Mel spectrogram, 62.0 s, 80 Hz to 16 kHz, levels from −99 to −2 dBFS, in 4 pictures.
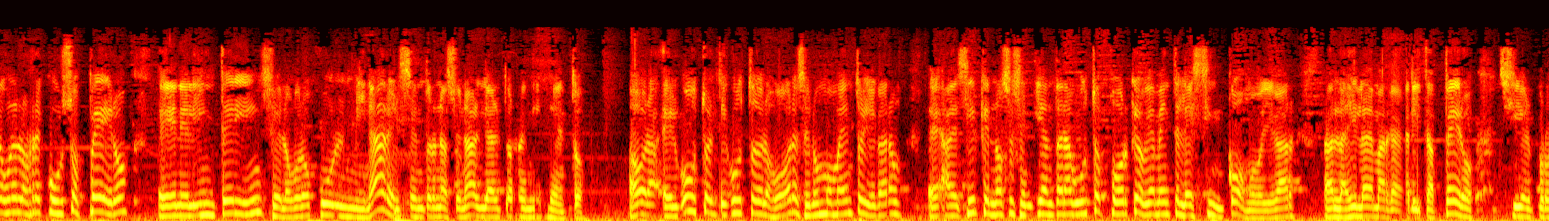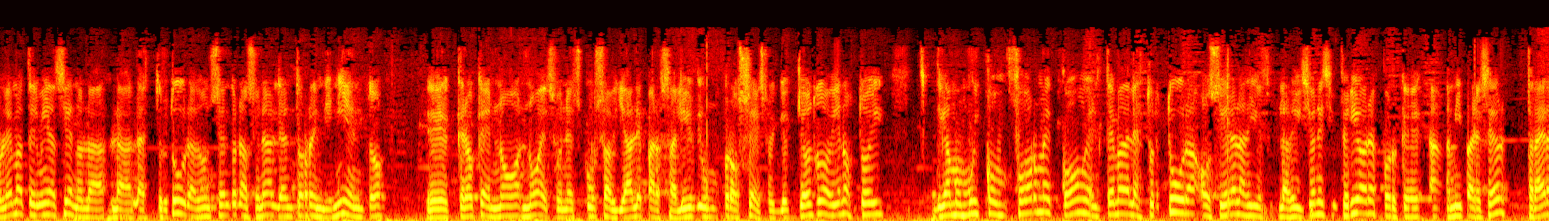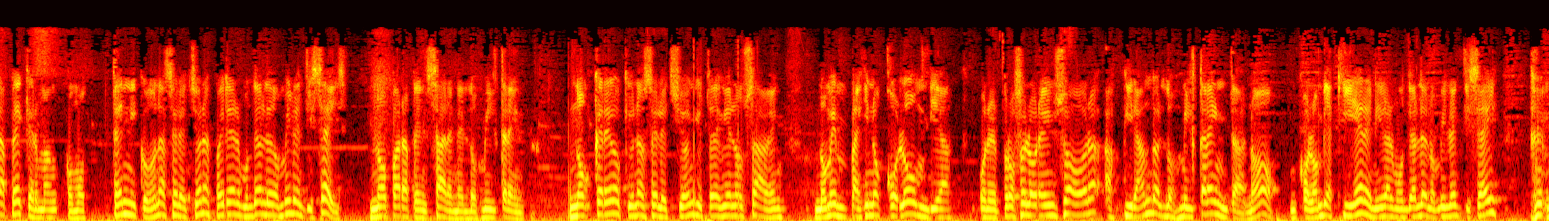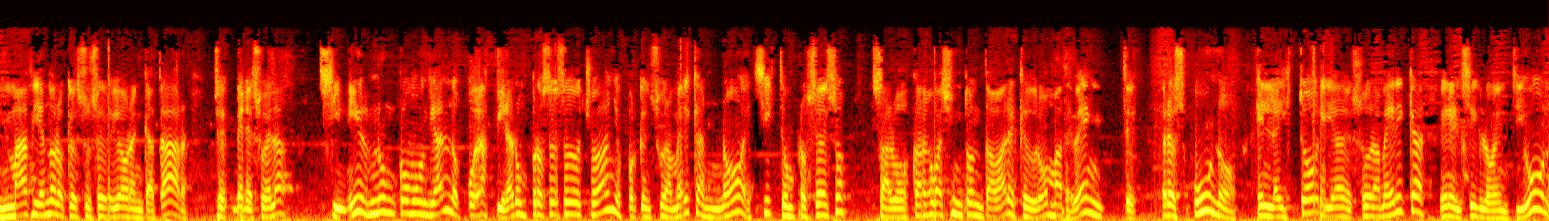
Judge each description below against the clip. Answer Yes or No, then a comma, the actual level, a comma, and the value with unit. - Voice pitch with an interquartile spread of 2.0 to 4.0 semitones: No, average, 4.7 semitones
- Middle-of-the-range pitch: Yes, medium, 165 Hz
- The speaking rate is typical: No, fast, 205 wpm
